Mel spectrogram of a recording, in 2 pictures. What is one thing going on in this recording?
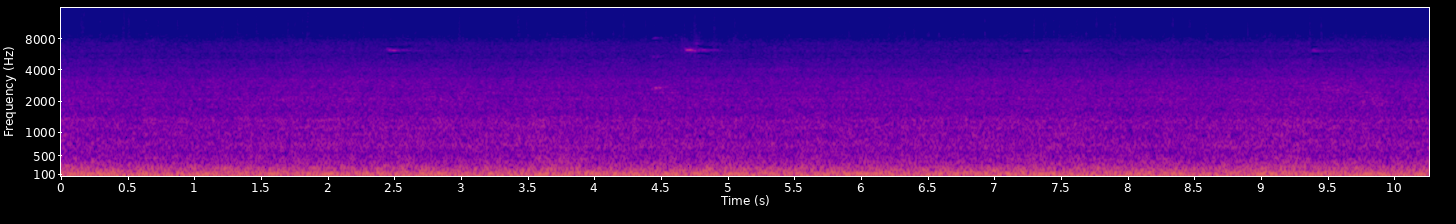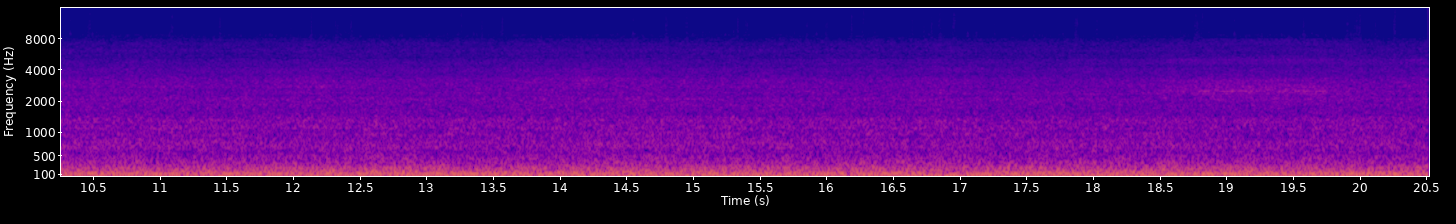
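A train rumbles steadily at high speed, heard from inside a carriage.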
